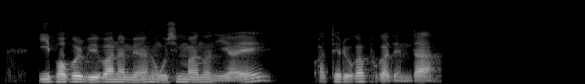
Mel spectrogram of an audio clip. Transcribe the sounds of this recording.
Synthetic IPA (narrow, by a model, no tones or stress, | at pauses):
ipʌbɯɭɥibanɦamjʌnoɕʰimːanwʌniae̞ | kwatʰe̞ɾjoɡapuɡadwe̞nda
